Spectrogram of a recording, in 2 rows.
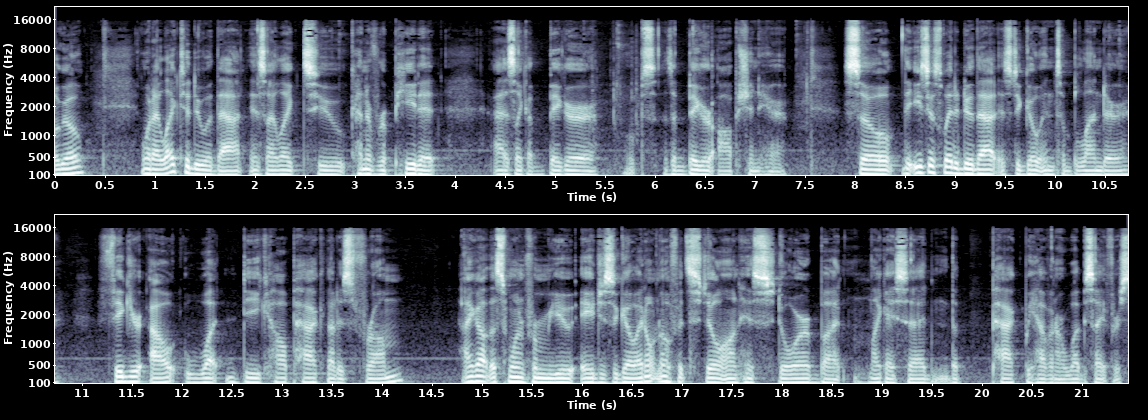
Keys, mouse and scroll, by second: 0.6 scroll up 1, 0.6 middle click, 2.0 space, 2.0 click, 2.5 space, 4.6 alt+click, 5.6 ctrl+z, 6.3 space, 6.4 click, 6.9 space, 10.5 click, 14.9 v, 16.7 click.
